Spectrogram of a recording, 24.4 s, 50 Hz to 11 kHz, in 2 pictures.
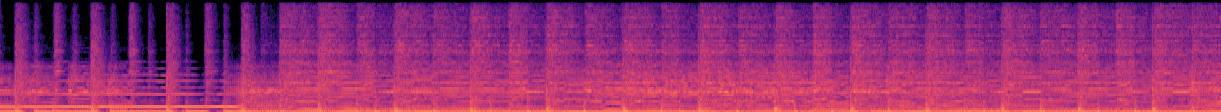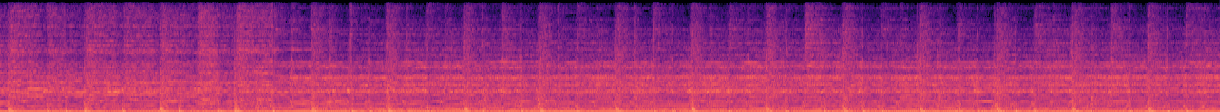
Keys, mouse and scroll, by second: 5.2-9.5 middle drag, 10.0 click, 15.9-18.7 middle drag, 18.6 click, 22.6-24.4 middle drag.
